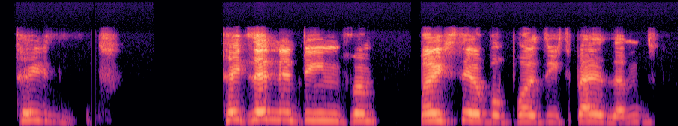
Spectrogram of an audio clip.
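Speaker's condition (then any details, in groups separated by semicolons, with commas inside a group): Cerebral palsy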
